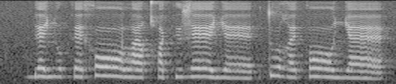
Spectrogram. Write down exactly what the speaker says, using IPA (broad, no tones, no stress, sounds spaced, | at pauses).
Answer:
ɡ ɛ ʎ o k ɛ x ɔː lˠ æ qʰ o kʲ u z ɛː ʎ ɛː | t u ʁ ɛ k ɔː ʎ æ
